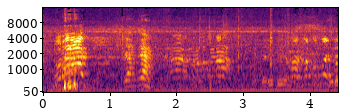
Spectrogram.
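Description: People shouting calls across an open football field during play. The loudest is a long high call about a third of a second in, followed by several shorter calls.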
